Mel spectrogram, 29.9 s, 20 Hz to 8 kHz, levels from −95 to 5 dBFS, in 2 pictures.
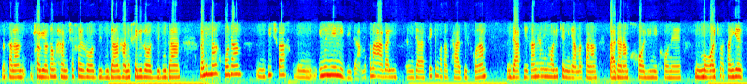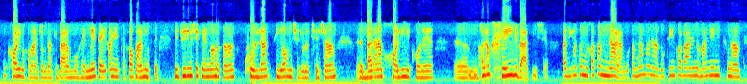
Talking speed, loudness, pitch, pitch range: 160 wpm, -16 LUFS, 200 Hz, 185-225 Hz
